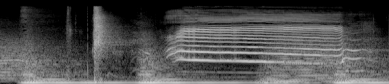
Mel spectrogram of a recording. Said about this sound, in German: Sarah Lee schrie fürchterlich auf. Der nächste Peitschenhieb traf ihren nackten Körper.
